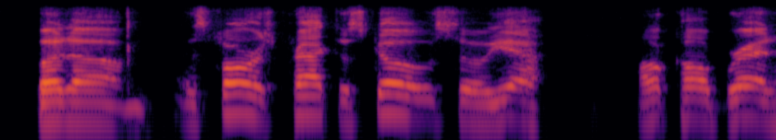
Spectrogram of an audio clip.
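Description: A man's unremarkable speaking voice, fairly high, with ordinary pitch variation. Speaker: professional cornhole player. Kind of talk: interview.

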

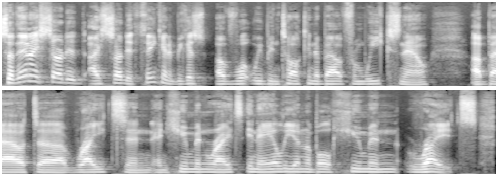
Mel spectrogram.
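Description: A man with an unremarkable speaking voice talks at a moderate pace and medium pitch, recorded very cleanly against a silent background. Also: ordinary pitch variation. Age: 40s. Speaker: co-host and tech operator. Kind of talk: casual chat.

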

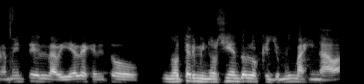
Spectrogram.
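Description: Speaking at a fairly quick pace, a man has a fairly high pitch. The sound is dry and close, with no echo. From Colombia, Risaralda coffee region. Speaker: coffee institute director and grower. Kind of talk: interview testimony. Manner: halting, with repetitions.

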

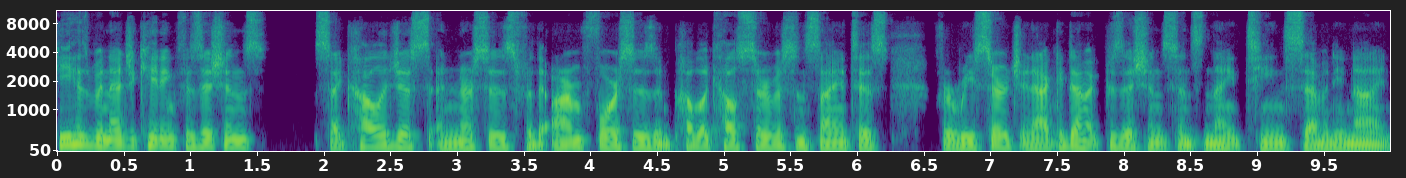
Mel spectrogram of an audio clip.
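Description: A man with a normal speaking voice talks at a moderate pace and medium pitch, with ordinary pitch variation and very even loudness. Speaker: podcast host and professor. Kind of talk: interview intro and discussion.

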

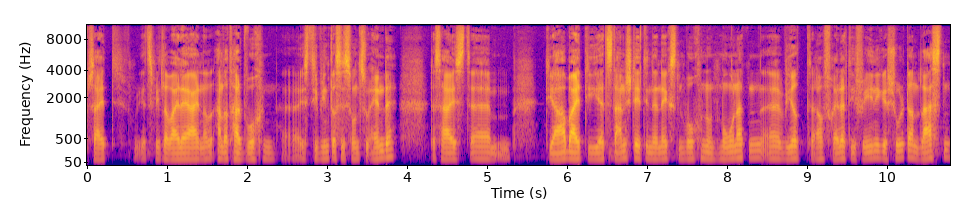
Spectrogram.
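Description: A man speaks in a monotone, with flat intonation, at a moderate pace. The recording is very clean, with a silent background and a dry, close sound with no echo. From South Tyrol, Italy (Bozen). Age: 30s. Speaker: ski resort operations manager. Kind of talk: interview. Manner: hesitant, with filler sounds.

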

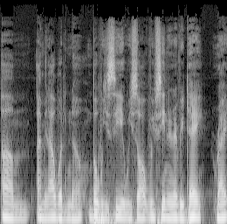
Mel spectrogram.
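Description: Speaking very fast with an American accent, a man has a medium-pitched, somewhat breathy voice and a dark, mellow tone. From Southern California. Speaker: podcast host. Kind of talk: casual monologue. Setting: home studio with camera. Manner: animated.

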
